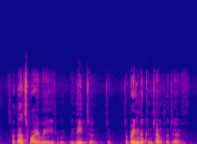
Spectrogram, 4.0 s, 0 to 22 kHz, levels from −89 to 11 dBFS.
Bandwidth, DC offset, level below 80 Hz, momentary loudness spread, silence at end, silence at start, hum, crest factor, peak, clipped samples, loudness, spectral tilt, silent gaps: 12 kHz; under 0.1%; -62 dBFS; 18 LU; 0.3 s; 0.25 s; none; 20 dB; -6 dBFS; under 0.1%; -25 LUFS; -5.5 dB/octave; none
